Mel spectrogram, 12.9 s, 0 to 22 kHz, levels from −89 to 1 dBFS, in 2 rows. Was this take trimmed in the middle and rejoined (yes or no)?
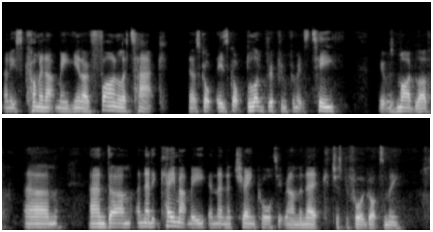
no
